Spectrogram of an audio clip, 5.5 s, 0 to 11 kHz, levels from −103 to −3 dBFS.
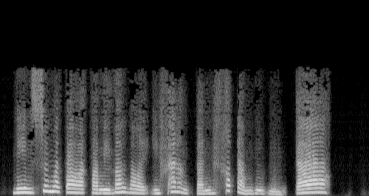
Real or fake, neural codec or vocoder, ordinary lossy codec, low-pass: fake; codec, 16 kHz, 0.5 kbps, FreqCodec, smaller model; MP3, 32 kbps; 7.2 kHz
